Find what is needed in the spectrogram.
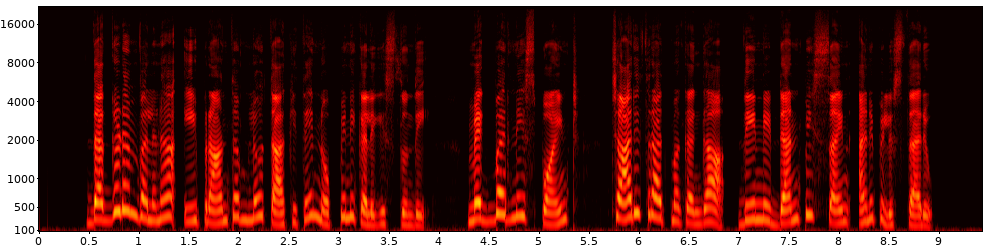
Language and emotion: Telugu, neutral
